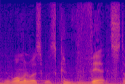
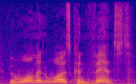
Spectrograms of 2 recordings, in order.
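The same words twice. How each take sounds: First: "convinced" slowed right down and lowered; pause, then lay "convinced" out slow and heavy; pointing the congregation to the word "convinced"; stress on convinced. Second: Woman and convinced drawn out, louder and higher; reading the line with weight. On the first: Shown as a demonstration. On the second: Acted. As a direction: lean on "convinced" slowly. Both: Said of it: "I want you to look at a few words here".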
